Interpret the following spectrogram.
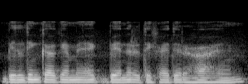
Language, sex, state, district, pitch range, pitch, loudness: Hindi, male, Arunachal Pradesh, Papum Pare, 105-110 Hz, 105 Hz, -16 LUFS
